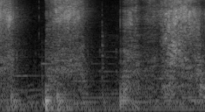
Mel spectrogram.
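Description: Chalk scraping across a chalkboard in several long strokes, each a few tenths of a second, as the lines of a musical staff are drawn.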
